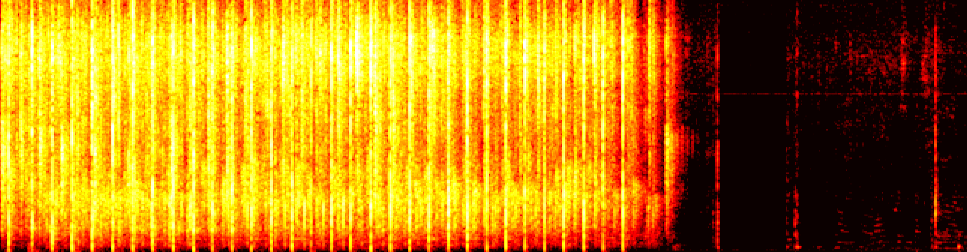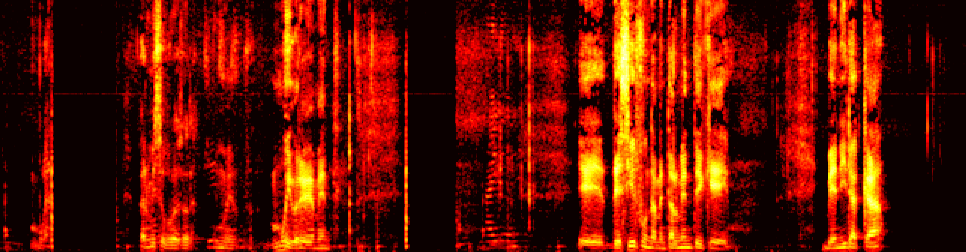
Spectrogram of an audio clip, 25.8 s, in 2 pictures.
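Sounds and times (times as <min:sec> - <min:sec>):
audience applause: 0:00.0 - 0:09.1
speech: 0:15.0 - 0:18.0, 0:20.6 - 0:22.7, 0:23.9 - 0:24.8.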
